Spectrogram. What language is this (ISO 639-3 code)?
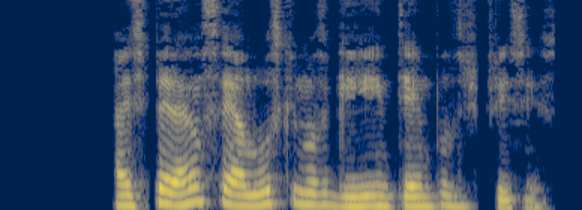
por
